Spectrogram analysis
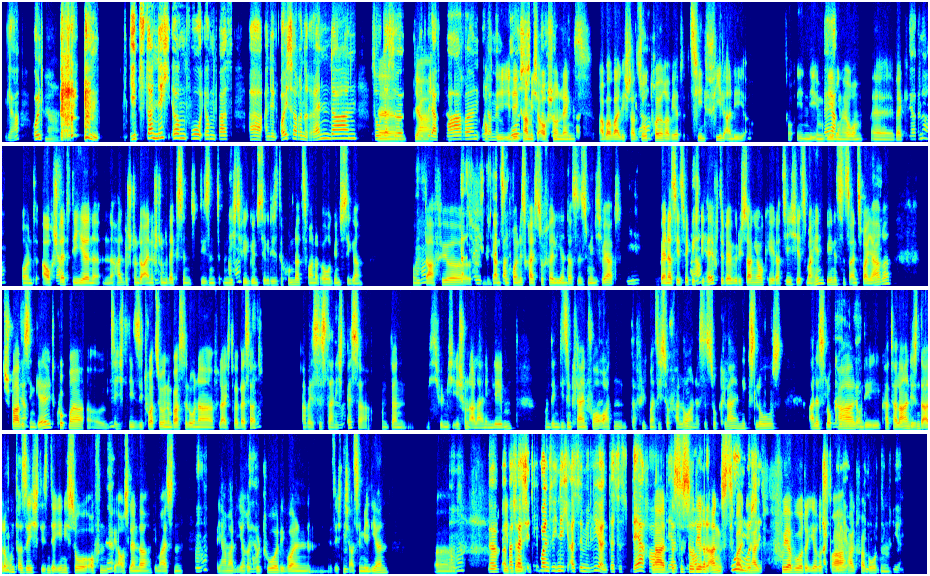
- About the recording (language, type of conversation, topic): German, unstructured, Wie reagierst du, wenn deine Familie deine Entscheidungen kritisiert?
- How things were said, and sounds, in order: cough; throat clearing; other background noise; tapping; unintelligible speech; other noise; stressed: "Du"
